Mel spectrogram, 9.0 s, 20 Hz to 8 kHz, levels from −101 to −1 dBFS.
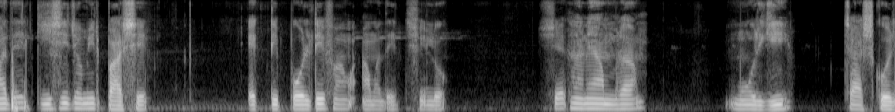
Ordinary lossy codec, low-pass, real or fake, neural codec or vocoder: none; none; real; none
